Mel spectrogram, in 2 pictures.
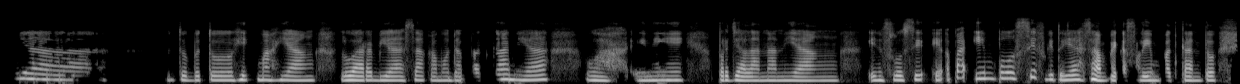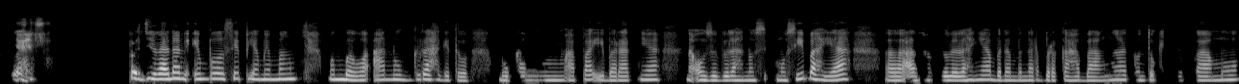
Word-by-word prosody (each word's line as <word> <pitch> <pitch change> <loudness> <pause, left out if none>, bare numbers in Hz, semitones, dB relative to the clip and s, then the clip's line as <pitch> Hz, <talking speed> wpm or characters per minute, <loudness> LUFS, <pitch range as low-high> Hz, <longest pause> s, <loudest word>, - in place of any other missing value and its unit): Iya, 270 -1 -1 1.3
betul 200 0 -4
betul, 195 0 -1 0.2
hikmah 205 -1 0
yang 190 -1 +1 0.4
luar 195 -1 +5
biasa 190 0 0
kamu 185 0 -3
dapatkan 225 +6 -2 0.2
ya. 205 - +2 0.6
Wah, 185 -2 +1 0.3
ini 190 +1 +1 0.6
perjalanan 185 -1 +2
yang 180 0 +1 0.5
inslusi 195 +2 0 0.2
eh - - 0
apa, - - -2 0.2
impulsif 275 +4 -1
gitu 220 -2 0
ya, - - +5 0.2
sampai 185 -3 +6
keserimpet 185 0 -1
kan 185 -1 +3
tuh, 190 0 +2 0.4
yes. - - +2 0.9
Perjalanan 255 0 +7
impulsif 255 +1 +1
yang 235 -1 +2
memang 240 +2 +4 0.4
membawa 215 -4 +5
anugerah 220 +1 0
gitu, 190 -1 -5 0.4
bukan 195 0 -4 0.5
apa 220 +3 -4
Ibaratnya, 190 +3 -1 0.4
naudzubillah 195 -1 +1
nus 195 0 -2 0.2
musibah 245 +5 +2
ya. 200 - +4 0.5
Eee, 185 0 +3
alhamdulillahnya 190 +2 0
benar-benar 190 0 -2
berkah 185 -1 -2
banget 190 +4 -1
untuk 195 -1 -5
hidup 185 -1 -26
kamu, 190 +2 0
195 Hz, 115 wpm, -23 LUFS, 190-220 Hz, 1.3 s, Perjalanan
